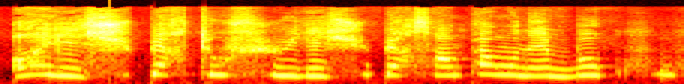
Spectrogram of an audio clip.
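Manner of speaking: high, squeaky put-on enthusiasm; mock gushing YouTuber. Showing viewers a fluffy brush, high mock gushing. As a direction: gush in a parody beauty-vlogger squeak.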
